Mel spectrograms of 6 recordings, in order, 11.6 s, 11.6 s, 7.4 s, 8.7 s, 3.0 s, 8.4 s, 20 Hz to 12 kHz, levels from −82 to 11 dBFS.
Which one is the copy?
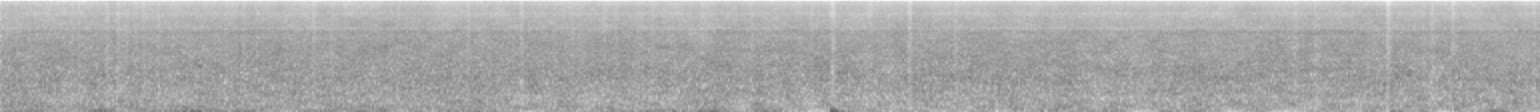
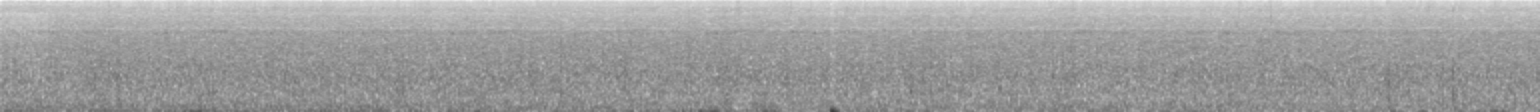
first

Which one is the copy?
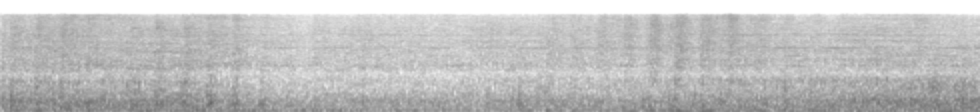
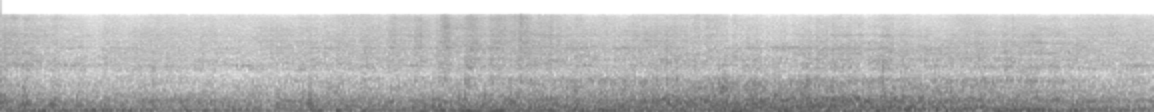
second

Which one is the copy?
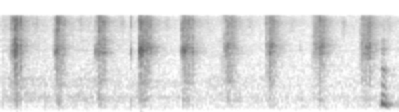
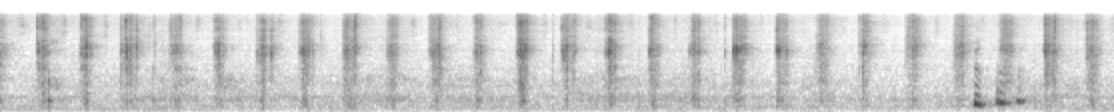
second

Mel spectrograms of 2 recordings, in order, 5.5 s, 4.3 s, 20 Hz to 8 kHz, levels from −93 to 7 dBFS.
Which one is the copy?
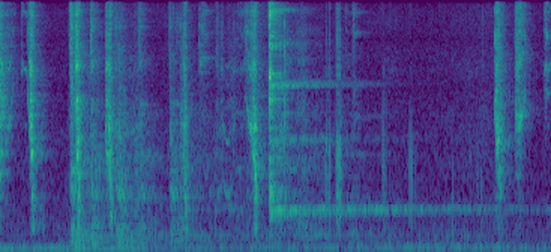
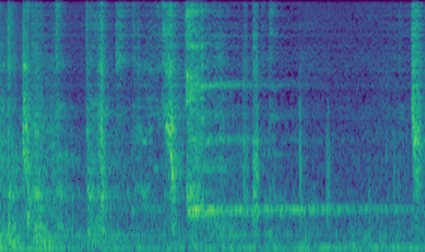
second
